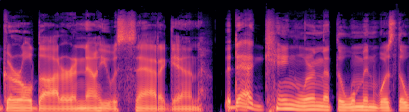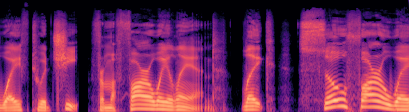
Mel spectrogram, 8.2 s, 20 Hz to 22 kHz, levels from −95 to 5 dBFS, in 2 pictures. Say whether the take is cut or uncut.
cut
